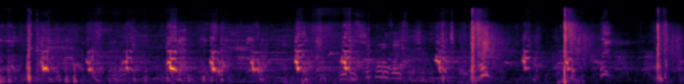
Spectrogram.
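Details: Nadja de la Arena, a Perro de Presa Canario, in protection dog training, giving a steady series of short rough barks roughly every half second, punctuated by loud cracking noises like a whip.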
